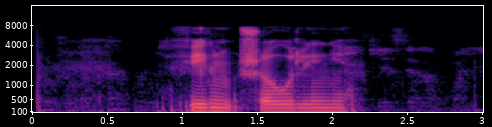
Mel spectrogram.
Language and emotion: Russian, neutral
